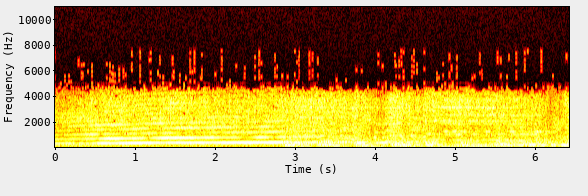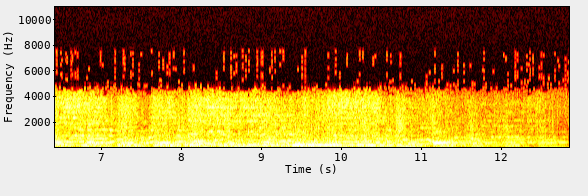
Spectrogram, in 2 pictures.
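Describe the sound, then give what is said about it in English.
A radio patrol car's engine rises in pitch as it revs up, then settles into a loud, steady rumble of driving as two police officers cruise their territory at night, continuing throughout with no voices. “Two police officers cruising about their territory tonight in a radio patrol car”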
